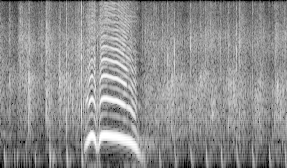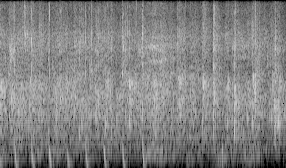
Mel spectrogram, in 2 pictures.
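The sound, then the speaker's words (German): An audience gives enthusiastic applause to the event's dedicated helpers, driven by a steady rhythmic clapping beat, with a loud, wavering whistle cutting through early on before the clapping carries on. “Ich finde, wir sollten denen nochmal einen richtig saftigen Applaus geben.”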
